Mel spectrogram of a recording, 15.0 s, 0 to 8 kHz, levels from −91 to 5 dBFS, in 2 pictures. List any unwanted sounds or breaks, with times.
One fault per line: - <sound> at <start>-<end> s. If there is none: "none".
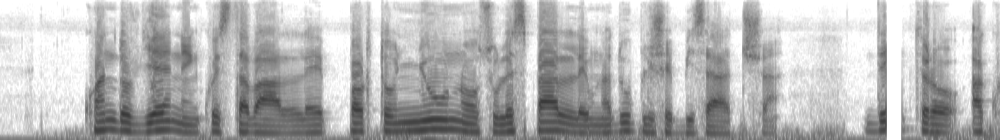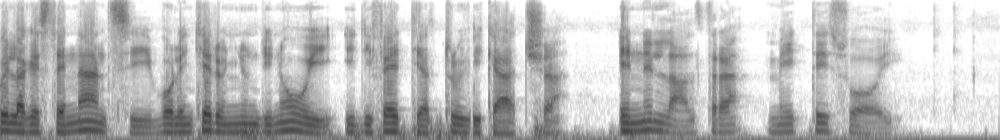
- dropout at 6.7-6.8 s
- dropout at 11.0-11.1 s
